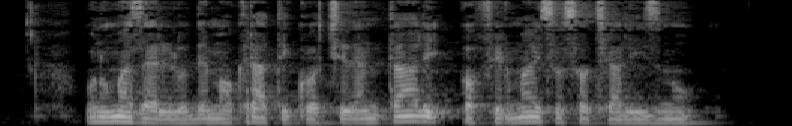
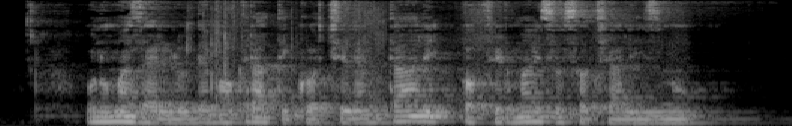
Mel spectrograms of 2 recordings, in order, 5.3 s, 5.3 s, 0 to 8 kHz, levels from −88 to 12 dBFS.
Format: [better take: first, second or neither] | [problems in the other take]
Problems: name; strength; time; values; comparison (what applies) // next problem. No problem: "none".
first | background sound (Chewing, mastication); 19 dB below the speech // room echo; dies away in 0.7 s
